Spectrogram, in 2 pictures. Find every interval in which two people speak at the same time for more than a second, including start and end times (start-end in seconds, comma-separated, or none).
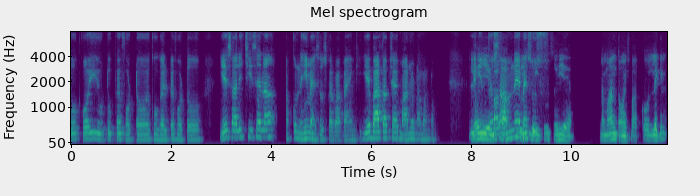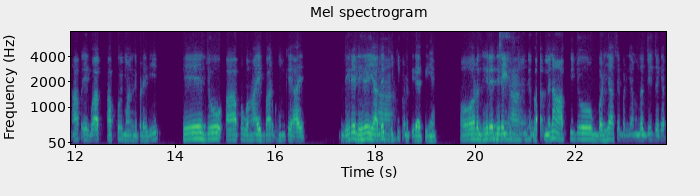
8.1-9.4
